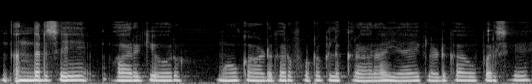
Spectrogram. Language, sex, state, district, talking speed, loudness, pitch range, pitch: Hindi, male, Uttar Pradesh, Muzaffarnagar, 215 wpm, -16 LUFS, 180-190 Hz, 185 Hz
